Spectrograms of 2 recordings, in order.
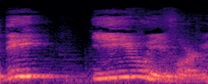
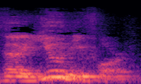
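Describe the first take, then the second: First: "the y uniform" as "dhee ee-oo-niform"; wrong thee ee-uniform. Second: "the uniform" as "dhuh yoo-niform"; short vowel in THE of "the uniform"; corrected "thuh" before "uniform". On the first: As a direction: stretch ee vowels through "the y uniform". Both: Shown as a demonstration. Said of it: "no, the uniform".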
